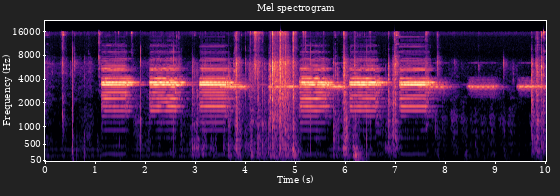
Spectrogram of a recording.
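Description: Fire alarm horn sounding in pulses about once a second, weaker near the end: the fire alarm system in alarm after a manual pull station is pulled.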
